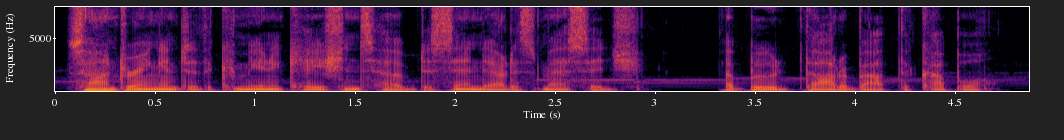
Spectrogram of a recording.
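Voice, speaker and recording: A man's voice: extremely low pitch, expressive, fast talker, creaky, slightly rough, soft background music. A man reading a science fiction story as narrator in a scripted audio fiction style.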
